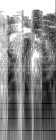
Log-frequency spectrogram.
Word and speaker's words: Ocracoke: It's, I can pronounce it, is it Ocracoke? Is that how you pronounce that island? – Ocracoke, yeah. I think is right.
